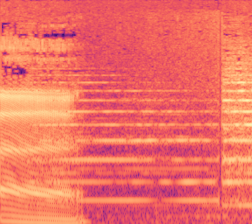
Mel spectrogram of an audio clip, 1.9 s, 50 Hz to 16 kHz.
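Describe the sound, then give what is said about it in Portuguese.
A large bell of the Cathedral of Nossa Senhora Aparecida rings at about six minutes to 10 at night with a loud, resonant toll whose tones hang and slowly fade, then another strike rings out near the end, full. “sino da Catedral da Nossa Senhora de Aparecida.”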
